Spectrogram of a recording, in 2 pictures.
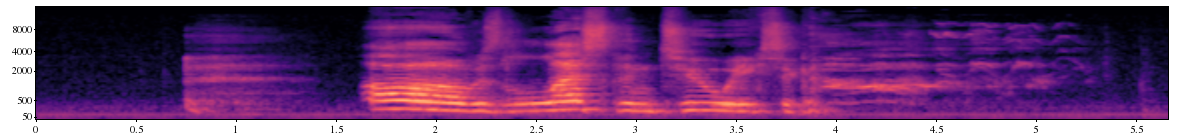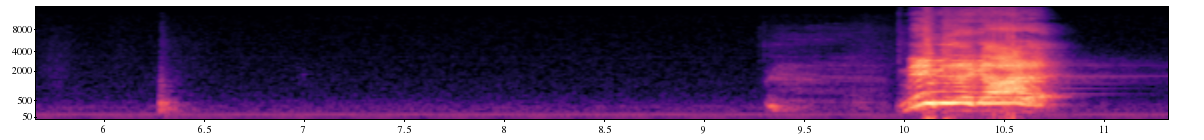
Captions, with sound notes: Oh it was less than two weeks ago! *Laughter* - maybe they got it!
